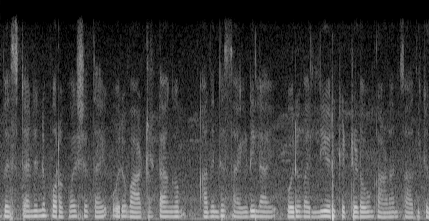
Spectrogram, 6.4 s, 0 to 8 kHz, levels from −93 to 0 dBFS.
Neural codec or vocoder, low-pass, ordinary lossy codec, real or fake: none; 7.2 kHz; none; real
